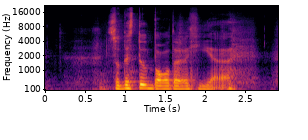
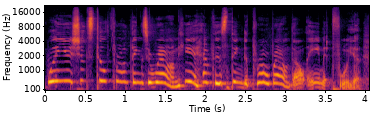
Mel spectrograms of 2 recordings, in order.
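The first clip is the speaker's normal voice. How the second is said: put-on very high, sweet old lady falsetto. Loki as old lady coaxes blind Hoder, high falsetto granny. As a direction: croon it like a kindly granny. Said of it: "still as an old lady".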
